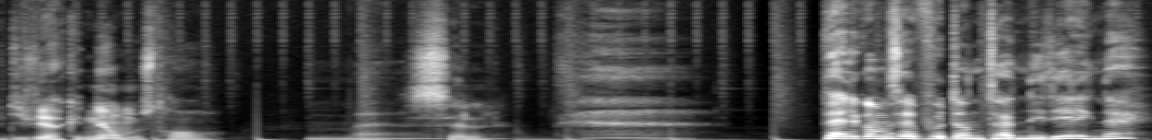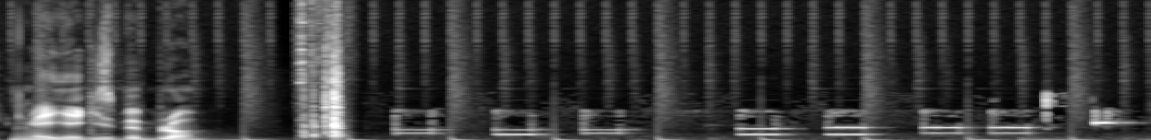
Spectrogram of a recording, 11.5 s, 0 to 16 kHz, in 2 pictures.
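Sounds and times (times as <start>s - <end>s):
speech: 0.0s - 3.5s, 4.1s - 6.8s
phone button clicks: 7.3s - 7.6s
touch-tone phone dialing beeps: 7.3s - 11.5s.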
